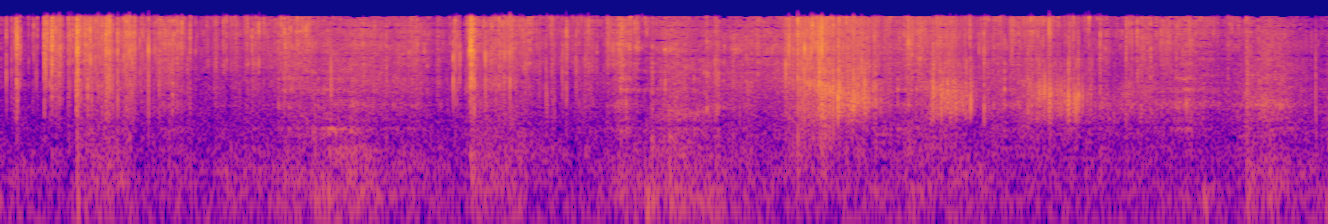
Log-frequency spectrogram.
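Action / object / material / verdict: scrape / soap curls and flakes / soap / none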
